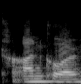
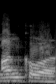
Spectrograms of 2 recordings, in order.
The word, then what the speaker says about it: encore: that one is on encore yeah it's from french that's why oh okay encore encore it means again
